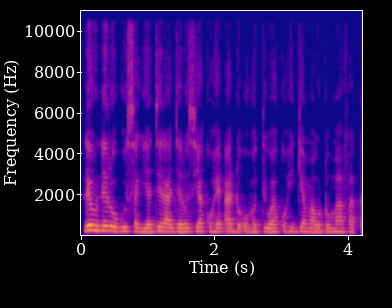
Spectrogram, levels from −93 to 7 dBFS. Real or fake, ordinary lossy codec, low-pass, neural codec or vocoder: fake; none; none; vocoder, 22.05 kHz, 80 mel bands, WaveNeXt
